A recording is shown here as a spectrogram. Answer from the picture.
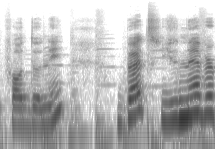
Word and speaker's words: donne: I said je donne. I stopped at the N sound. I didn't say je donnais, je donnu, or what.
